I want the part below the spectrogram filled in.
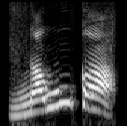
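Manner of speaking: नौका drawn out slowly as nau-ka; नौका with the Sanskrit au diphthong; Sanskrit pronunciation. Shown as a demonstration. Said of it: "नौका बोलेंगे।".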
